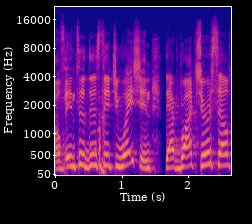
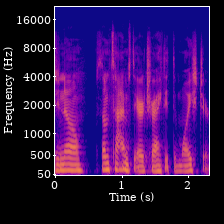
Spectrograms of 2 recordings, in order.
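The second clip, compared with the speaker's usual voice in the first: very low, quiet, matter-of-fact, analytical; 10 semitones lower, 5 dB quieter than usual. Retelling how Steve explained the lizard in the speaker's suitcase: Steve's analytical voice. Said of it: "in his very analytical voice".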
